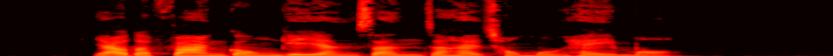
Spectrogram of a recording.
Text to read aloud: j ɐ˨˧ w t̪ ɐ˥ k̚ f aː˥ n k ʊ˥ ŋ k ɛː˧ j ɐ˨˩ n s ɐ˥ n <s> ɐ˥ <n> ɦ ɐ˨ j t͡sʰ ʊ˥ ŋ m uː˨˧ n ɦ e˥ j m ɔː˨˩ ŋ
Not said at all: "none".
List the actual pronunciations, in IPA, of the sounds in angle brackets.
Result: t͡s, n

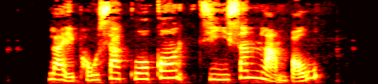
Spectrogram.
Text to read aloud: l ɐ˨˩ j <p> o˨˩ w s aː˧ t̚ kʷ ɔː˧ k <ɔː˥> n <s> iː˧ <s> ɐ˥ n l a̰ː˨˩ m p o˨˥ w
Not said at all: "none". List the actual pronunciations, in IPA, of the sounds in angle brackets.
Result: pʰ, ɔː˥, t͡s, s

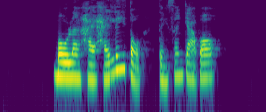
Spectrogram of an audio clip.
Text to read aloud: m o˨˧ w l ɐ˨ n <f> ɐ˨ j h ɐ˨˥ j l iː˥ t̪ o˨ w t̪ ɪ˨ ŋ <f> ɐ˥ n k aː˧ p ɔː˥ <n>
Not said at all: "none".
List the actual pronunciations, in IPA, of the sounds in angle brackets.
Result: h, s, none

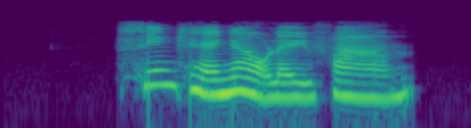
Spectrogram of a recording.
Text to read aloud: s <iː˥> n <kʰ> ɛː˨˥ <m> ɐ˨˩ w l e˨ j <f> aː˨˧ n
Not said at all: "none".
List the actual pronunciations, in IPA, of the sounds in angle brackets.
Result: iː˥, kʰ, ŋ, f

